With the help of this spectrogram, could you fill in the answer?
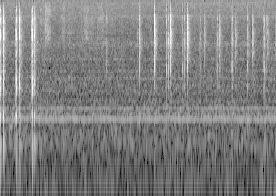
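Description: Painted nails tap rapidly on the labeled side of a small plastic slime tub held in the hands, making crisp, bright, typing-like clicks. A few louder clicks open the clip, followed by a quiet pause, then a run of lighter, quick taps. A faint steady hum sits underneath throughout.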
